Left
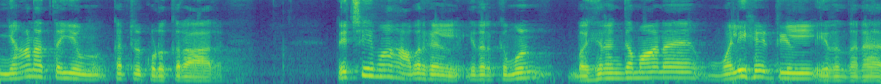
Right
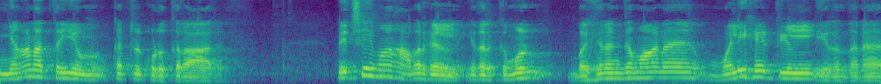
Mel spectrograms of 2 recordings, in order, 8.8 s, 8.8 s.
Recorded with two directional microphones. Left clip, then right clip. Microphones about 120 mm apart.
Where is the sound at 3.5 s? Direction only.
25° left (ahead or behind).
